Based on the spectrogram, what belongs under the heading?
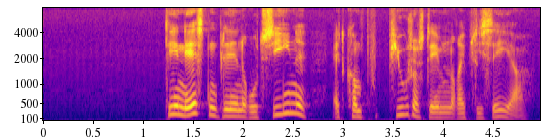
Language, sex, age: Danish, female, 60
